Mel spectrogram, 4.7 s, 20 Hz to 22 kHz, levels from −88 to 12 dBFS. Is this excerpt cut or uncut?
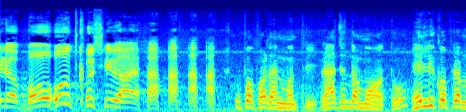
cut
